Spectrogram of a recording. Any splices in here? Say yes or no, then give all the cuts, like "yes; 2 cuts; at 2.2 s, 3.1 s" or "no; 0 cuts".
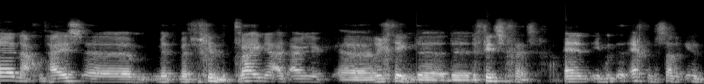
no; 0 cuts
